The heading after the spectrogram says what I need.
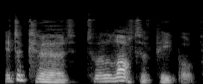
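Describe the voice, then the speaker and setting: An actor playing an arrogant, urbane British doctor in a radio drama, speaking with haughty, defensive precision. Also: male voice, medium pitch, very animated, normal speed. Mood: dismissive, defensive. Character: arrogant, urbane male doctor under police questioning.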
